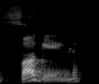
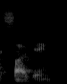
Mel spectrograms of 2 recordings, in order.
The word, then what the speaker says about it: Fugging: So a campaign to change the village's name to Fugging, right? F-U-G-G-I-N-G, which actually it would be pronounced the same way in the local dialect, right?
